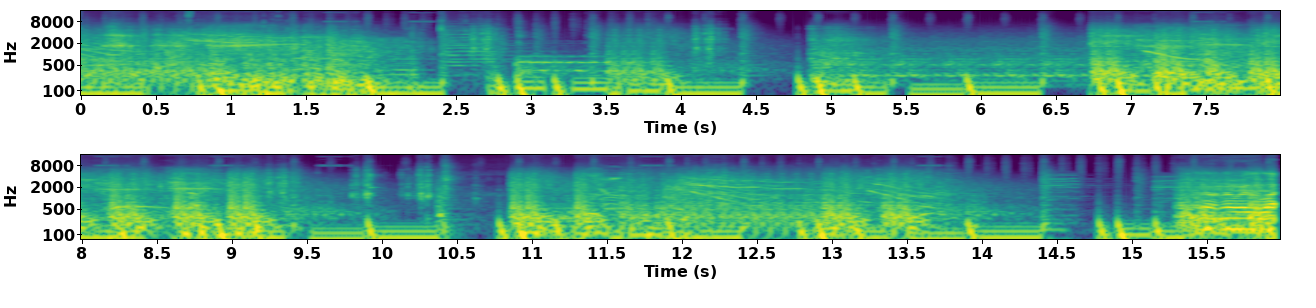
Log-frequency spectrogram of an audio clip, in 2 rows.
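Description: Incoming gunfire in GoldenEye 007's Cuba control center mission rattles out in loud, sustained automatic bursts with booming hits and crashes, broken by a few brief pauses and resuming heavily.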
